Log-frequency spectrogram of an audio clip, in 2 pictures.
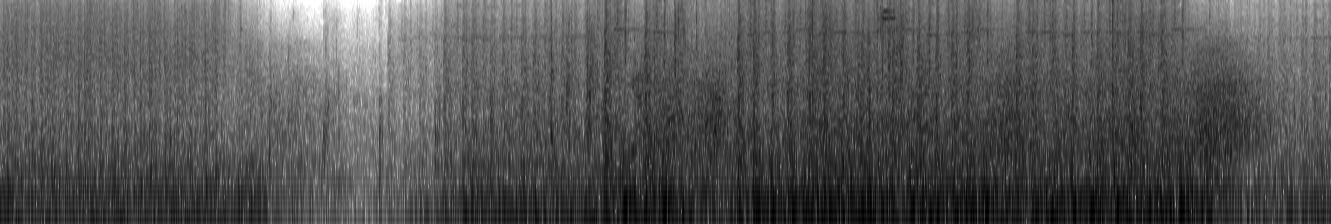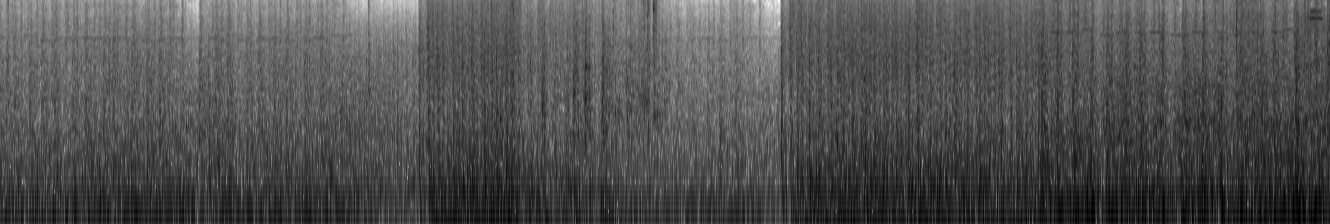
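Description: Submachine guns fire in rapid bursts.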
